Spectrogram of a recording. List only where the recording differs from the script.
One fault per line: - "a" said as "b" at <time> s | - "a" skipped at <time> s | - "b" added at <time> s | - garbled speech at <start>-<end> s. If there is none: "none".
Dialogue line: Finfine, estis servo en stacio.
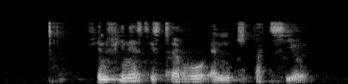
none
